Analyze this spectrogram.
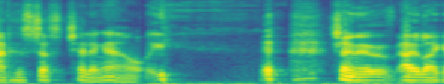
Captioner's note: laughs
